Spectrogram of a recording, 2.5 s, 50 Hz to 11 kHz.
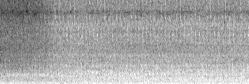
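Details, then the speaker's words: Current-model 25-plate pearl white Mini Cooper salvage car with works kit, 29,000 miles, just started: smooth, even low idle with no knocks, ticks or squeals; engine idling cleanly and healthily. "There you go. Sweet as a bird."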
